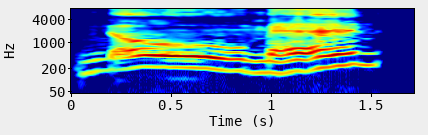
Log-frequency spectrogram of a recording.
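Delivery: squeaky high dismissive no; high mock refusal. Vlogger refusing fans of the ending, squeaky and dismissive. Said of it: "And I'm like".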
